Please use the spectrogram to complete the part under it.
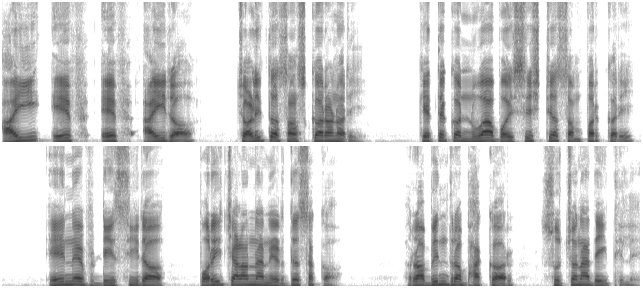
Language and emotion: Odia, neutral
